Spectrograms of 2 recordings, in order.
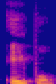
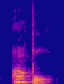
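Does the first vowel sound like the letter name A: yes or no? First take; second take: yes; no. First: The first vowel sounds like the letter name A. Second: The first vowel is the short a sound. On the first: The speaker calls it wrong. "la manzana no se dice apple" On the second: The speaker calls it right. "sino apple"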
